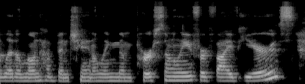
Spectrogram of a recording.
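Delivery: ordinary delivery, nothing marked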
